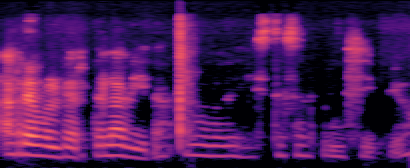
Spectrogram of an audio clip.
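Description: This woman talks at a moderate pace. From Colombia. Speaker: podcast guest sharing postpartum depression experience. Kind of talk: testimony. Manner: halting.

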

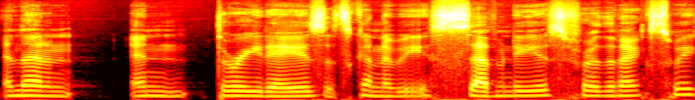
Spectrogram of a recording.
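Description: A plain, everyday voice at a moderate pace, with ordinary pitch variation and a dry, close sound with no echo. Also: woman. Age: 20s. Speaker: podcast co-host. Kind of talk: casual chat.

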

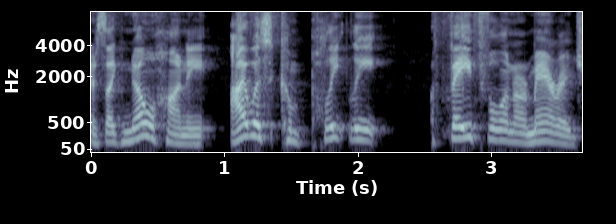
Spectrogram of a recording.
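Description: With a slight New York accent, a man speaks at a fairly quick pace using lively intonation. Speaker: podcast co-host. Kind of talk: casual comedic movie discussion podcast.

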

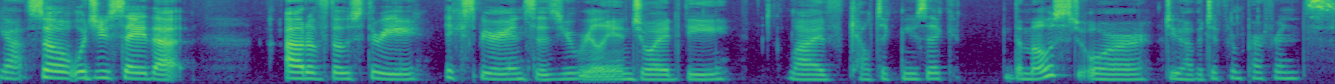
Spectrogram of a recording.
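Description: A woman with an American accent speaks in an unremarkable speaking voice with fairly even intonation. The recording is very clean with a silent background. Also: medium pitch for a woman, moderate pace. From Maryland, DC area. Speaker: music student, singer-songwriter and podcast host. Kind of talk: casual interview chat.

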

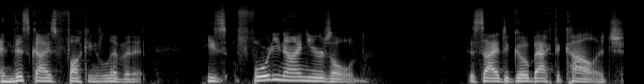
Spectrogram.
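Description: In a very clean recording with a silent background, a man with an American accent speaks at a moderate pace and fairly high pitch with ordinary pitch variation and long, frequent pauses. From US, Baltimore. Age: 40s. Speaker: podcast co-host. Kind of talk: casual chat.

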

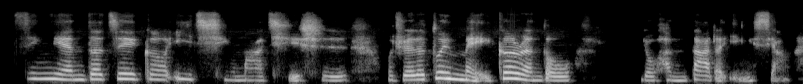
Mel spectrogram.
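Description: A woman with a Malaysian accent talks at a very slow pace in a fairly high pitch. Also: ordinary pitch variation. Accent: Malaysian Chinese Mandarin. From Malaysia, Johor. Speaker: podcast host. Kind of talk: casual chat.

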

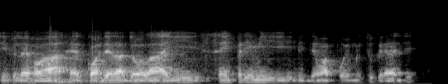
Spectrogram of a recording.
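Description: A man's fairly low voice at a fairly quick pace. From Alagoas, Brazil (Maceió). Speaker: former footballer and fitness coach. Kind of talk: casual interview.

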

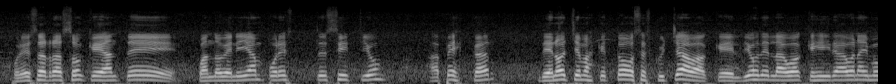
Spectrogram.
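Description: High-pitched male speech at a fairly slow pace with fairly even intonation, over noticeable background noise. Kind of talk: on-location interview. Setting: outdoors by a waterfall.

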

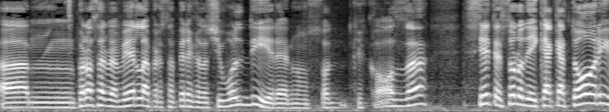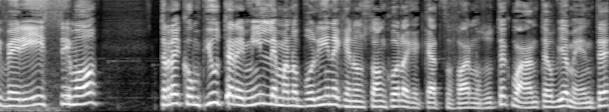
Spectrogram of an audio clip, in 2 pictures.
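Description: In an animated tone, a man speaks at a moderate pace in a high voice with very wide pitch swings. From northern Italy, Lombardy. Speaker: political commentator and live streamer. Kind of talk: live stream commentary and chat reading. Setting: live stream from home computer setup.

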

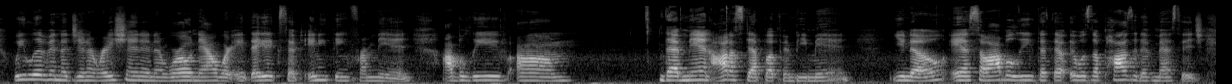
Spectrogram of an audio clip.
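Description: With a bright, sharp tone, a woman of medium pitch talks at a moderate pace in a monotone, flat intonation. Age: 30s. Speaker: plus-size fashion influencer. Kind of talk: casual chat.

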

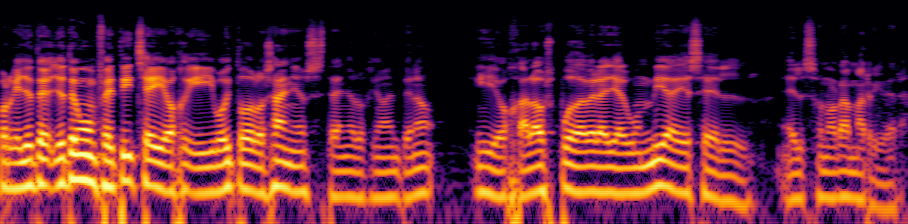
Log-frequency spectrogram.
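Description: Over a very clean recording with a silent background, a man talks at a very fast pace. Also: medium pitch for a man, ordinary pitch variation. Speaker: podcast host. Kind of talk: interview.

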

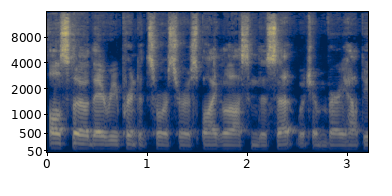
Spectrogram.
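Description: Irish-accented, a man speaks. His pace is very fast. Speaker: podcast co-host. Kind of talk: casual chat.

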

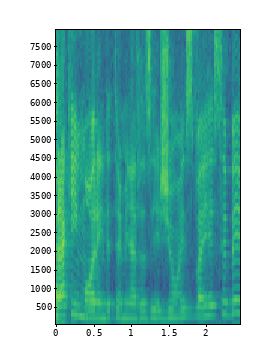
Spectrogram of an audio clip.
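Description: A woman speaks at a fairly quick pace. She has a plain, everyday voice with a fairly high pitch. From Brazil, Santa Catarina. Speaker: YouTuber. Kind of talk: casual chat.

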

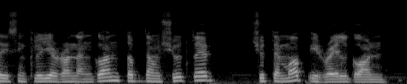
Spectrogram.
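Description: Speaking at a fairly slow pace, a man with a Mexican accent uses a fairly high pitch. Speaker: video game podcast host. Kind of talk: casual chat.

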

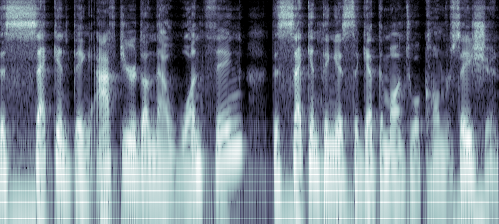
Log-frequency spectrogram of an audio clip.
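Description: Recorded very cleanly against a silent background, a man with a medium pitch has an unremarkable speaking voice. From Canada, Toronto. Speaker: sales trainer. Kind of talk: casual chat.

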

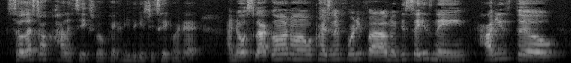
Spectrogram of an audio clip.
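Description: In an American accent, a woman speaks at a medium pitch. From Philadelphia. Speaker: interview show host. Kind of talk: casual interview.

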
